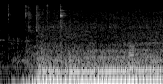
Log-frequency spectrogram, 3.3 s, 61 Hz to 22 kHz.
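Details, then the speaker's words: Honda Vario 110 LED CBS ISS scooter after a new battery reading 12.8 V; a brief quiet crank, then it catches instantly and idles evenly with no MIL; the earlier tek-tek no-start was caused by the battery. "ya greng langsung ya langsung oke kita matikan starter lagi enggak ada kode mil menyala ya langsung starter"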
